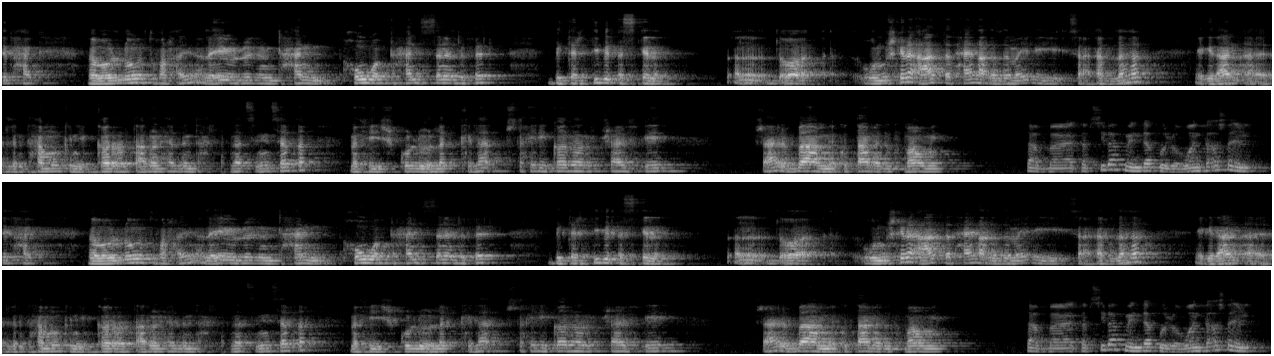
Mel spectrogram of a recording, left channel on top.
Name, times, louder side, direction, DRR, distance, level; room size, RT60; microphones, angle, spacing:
voice 1, 0.0-6.6 7.3-8.1 8.5-11.5 11.9-15.8 16.2-19.4 20.2-22.1, left 1 dB, 55° left, 5 dB, 1.4 m, -26 dB
voice 2, 23.0-25.2, equal, ahead, 5 dB, 0.5 m, -31 dB
17.5 x 14.0 x 2.8 m, 0.81 s
head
